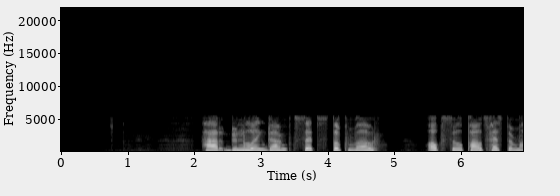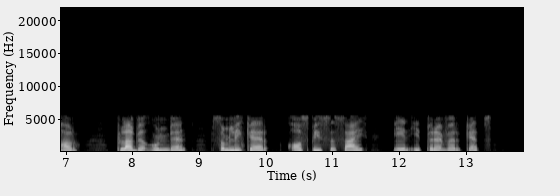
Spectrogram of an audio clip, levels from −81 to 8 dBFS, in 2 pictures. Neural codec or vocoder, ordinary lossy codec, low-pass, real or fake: autoencoder, 44.1 kHz, a latent of 192 numbers a frame, MeloTTS; none; 5.4 kHz; fake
